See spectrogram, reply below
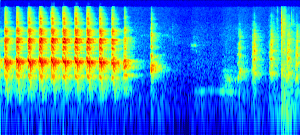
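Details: Chukar partridge from Shahrituz giving a loud, rapid string of harsh, clucking chuk notes, about five per second, then a pause and a few rougher scattered notes.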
